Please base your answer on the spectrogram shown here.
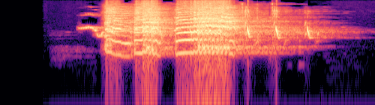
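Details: Green junglefowl crowing, recorded as a lure: a rough, broken crow of three hoarse pulses with a sustained raspy end, then three quick high pips as it fades out.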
